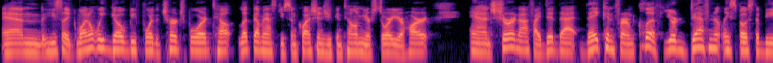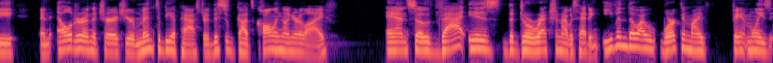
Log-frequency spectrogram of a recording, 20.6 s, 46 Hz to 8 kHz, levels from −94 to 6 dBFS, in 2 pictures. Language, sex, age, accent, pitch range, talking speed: English, male, 30-49, American, 110-140 Hz, 215 wpm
